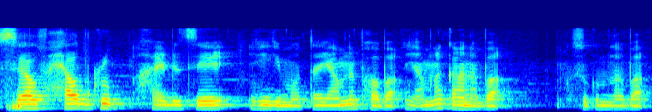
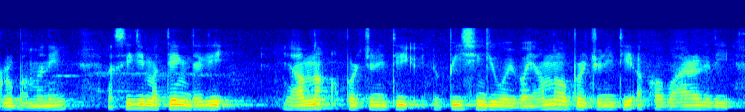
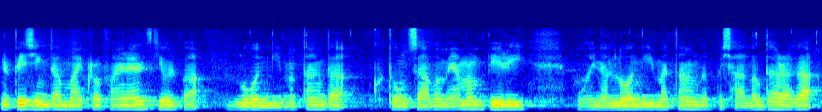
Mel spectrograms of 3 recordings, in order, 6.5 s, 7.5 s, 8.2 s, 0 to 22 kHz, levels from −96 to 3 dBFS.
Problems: background sounds at intervals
